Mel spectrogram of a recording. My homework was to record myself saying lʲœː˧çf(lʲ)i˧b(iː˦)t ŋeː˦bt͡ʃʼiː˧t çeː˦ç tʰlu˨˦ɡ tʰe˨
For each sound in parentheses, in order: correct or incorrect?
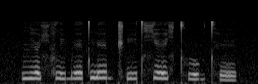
incorrect, incorrect

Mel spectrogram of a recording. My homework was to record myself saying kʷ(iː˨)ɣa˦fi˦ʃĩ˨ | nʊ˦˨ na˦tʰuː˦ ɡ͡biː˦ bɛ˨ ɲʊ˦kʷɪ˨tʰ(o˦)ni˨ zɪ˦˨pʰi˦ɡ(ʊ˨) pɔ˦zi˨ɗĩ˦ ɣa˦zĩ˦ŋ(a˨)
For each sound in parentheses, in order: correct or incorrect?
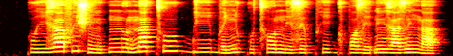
correct, correct, correct, correct

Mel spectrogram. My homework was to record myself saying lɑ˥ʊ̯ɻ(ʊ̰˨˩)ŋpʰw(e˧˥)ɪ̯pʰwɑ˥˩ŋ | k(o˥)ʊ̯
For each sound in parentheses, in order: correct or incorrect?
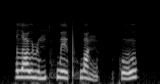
incorrect, incorrect, incorrect

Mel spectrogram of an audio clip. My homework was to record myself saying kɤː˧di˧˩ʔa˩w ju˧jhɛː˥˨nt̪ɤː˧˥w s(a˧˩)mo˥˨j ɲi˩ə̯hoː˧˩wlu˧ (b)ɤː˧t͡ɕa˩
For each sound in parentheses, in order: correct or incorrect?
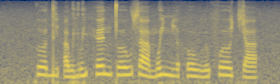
incorrect, incorrect

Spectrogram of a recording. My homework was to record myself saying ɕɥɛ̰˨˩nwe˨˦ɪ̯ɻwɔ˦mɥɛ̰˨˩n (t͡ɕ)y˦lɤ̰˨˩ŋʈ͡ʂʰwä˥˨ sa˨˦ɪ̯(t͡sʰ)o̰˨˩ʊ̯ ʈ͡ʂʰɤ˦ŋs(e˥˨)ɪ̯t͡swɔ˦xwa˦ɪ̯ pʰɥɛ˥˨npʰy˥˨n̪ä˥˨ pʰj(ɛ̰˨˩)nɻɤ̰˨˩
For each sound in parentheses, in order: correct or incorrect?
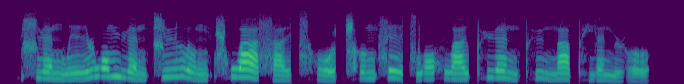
correct, correct, correct, incorrect

